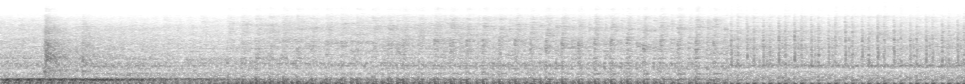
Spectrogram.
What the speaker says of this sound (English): Now we got Freedom headers and RineHart exhaust.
